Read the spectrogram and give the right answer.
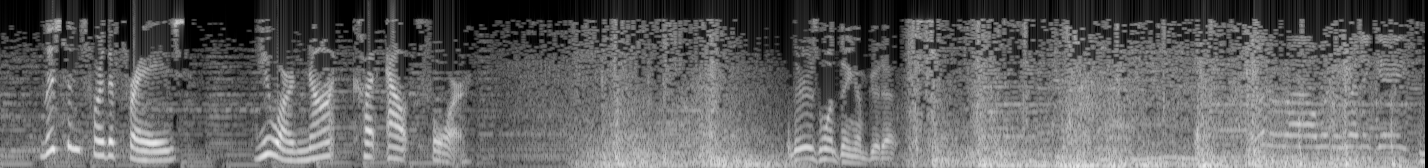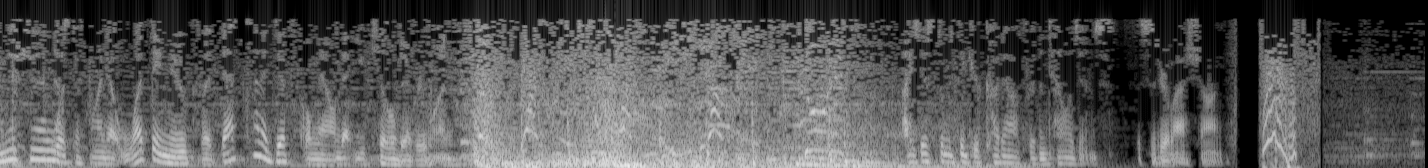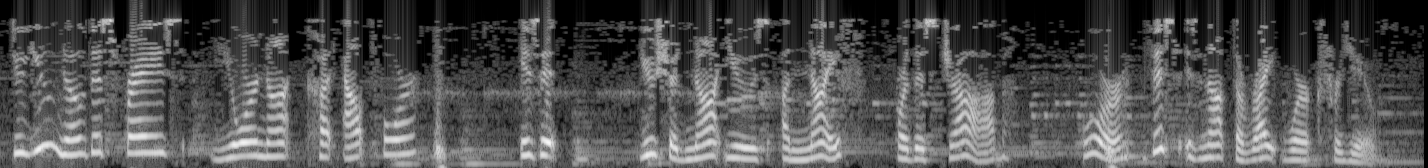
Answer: You're not cut out for means this is not the right work for you.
